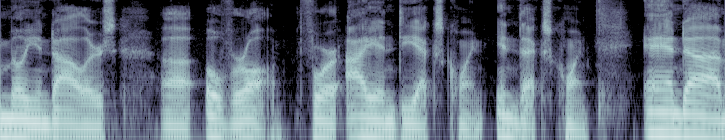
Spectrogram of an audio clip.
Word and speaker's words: INDX: Him and his wife, Caitlin, of INDX coin, pronounced index coin.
